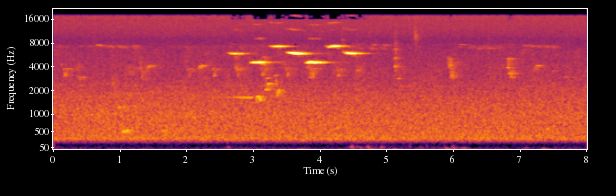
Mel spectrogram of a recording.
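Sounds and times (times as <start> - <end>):
steady background hiss: 0.0 - 8.0
Sakhalin leaf warbler song in Kitamoto city: 2.6 - 4.8.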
